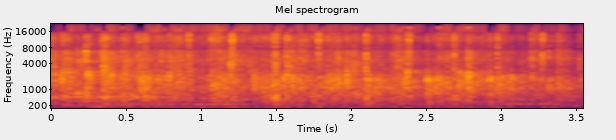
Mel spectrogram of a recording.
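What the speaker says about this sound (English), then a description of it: "Yeah, we can clap." A church audience at a Sunday service claps together in a steady, moderately loud burst of applause that carries on for several seconds.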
